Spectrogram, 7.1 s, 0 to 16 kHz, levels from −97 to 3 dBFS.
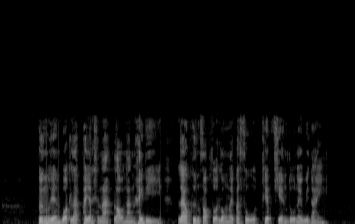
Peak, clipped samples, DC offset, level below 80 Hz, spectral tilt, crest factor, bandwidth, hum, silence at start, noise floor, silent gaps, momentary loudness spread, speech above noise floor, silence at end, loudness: -22 dBFS; under 0.1%; under 0.1%; -72 dBFS; -5.5 dB/octave; 22 dB; 8 kHz; none; 0.75 s; -88 dBFS; none; 10 LU; 46 dB; 0.6 s; -44 LUFS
